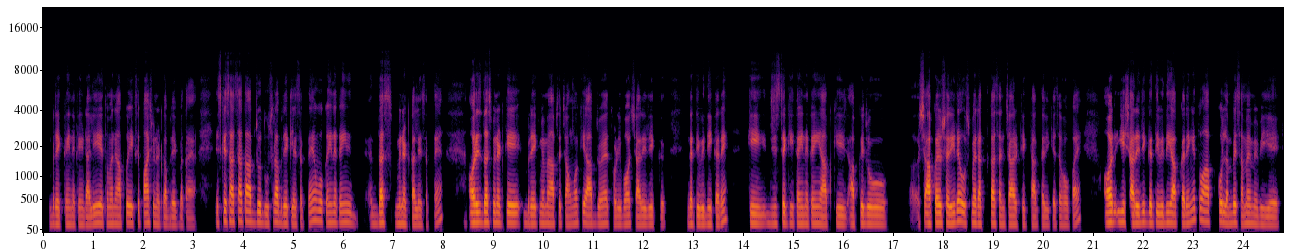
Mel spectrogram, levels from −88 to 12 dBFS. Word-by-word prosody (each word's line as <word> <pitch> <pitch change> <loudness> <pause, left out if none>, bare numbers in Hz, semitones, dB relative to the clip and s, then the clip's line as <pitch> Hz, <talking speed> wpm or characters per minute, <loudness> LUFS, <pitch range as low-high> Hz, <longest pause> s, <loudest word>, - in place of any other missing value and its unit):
Break 120 -1 -3
कहीं 115 -1 -4
न 115 - -6
कहीं 115 0 -6
डालिए, 125 +4 +1
तो 120 0 -8
मैंने 120 0 -4
आपको 115 +3 -1
1 125 -1 0
से - - -5
5 130 0 +1
मिनट 115 -3 -6
का 110 - 0
ब्रेक 105 -1 -4
बताया। 95 -2 -8 0.4
इसके 155 - 0
साथ-साथ 150 +1 +2
आप 145 -2 +5
जो 140 0 +3
दूसरा 130 +3 0
ब्रेक 125 -2 -2
ले 115 - 0
सकते 135 - -9
हैं, 160 - -1
वो 160 -2 0
कहीं 135 0 -2
न 140 - -2
कहीं 140 0 -2 0.5
10 135 +1 +2
मिनट 120 -2 -1
का - - 0
ले 110 0 -2
सकते 115 - -13
हैं 160 +8 -7 0.5
और 135 0 +8
इस 140 - +5
10 140 0 +5
मिनट 135 -2 +1
के 135 - +6 0.3
ब्रेक 125 0 0
में 130 - -3
मैं 125 -1 -1
आपसे 120 +1 -1
चाहूँगा 120 +2 -4
कि 140 - 0
आप 120 0 -3
जो 120 - -2
है, 125 +1 0
थोड़ी-बहुत 120 0 -3
शारीरिक 115 0 -3 0.5
गतिविधि 115 -1 0
करें, 140 +9 0 0.5
कि 125 -2 0
जिससे 125 +2 0
कि 125 0 -6
कहीं 120 0 -1
न 120 0 -3
कहीं 125 +1 -2
आपकी 115 +1 -1
आपके 115 +2 0
जो 120 -2 0 0.7
स - - -2
आपका 130 +1 +7
जो 135 - +7
शरीर 130 +2 +2
है, - - +7
उसमें 135 -1 +2
रक्त 125 -1 -1
का 130 - +6
संचार 115 -1 +1
ठीक-ठाक 110 -1 -4
तरीके 110 -1 -5
से 110 +1 -7
हो 110 0 -5
पाए। - - -2 0.5
और 140 +1 +8
ये 145 - +2
शारीरिक 130 +1 +3
गतिविधि 130 +1 0
आप 125 0 +4
करेंगे 130 +7 +1
तो 170 0 -4
आपको 145 -1 +2
लंबे 135 0 +2
समय 130 +1 -3
में 120 -2 -5
भी 115 0 -5
ये 110 -1 -1
125 Hz, 215 wpm, -23 LUFS, 115-135 Hz, 0.7 s, और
